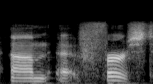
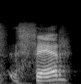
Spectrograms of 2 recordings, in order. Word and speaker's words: first: was another one ok so first instead of fed first with an air sound it's her fur first the man leave first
